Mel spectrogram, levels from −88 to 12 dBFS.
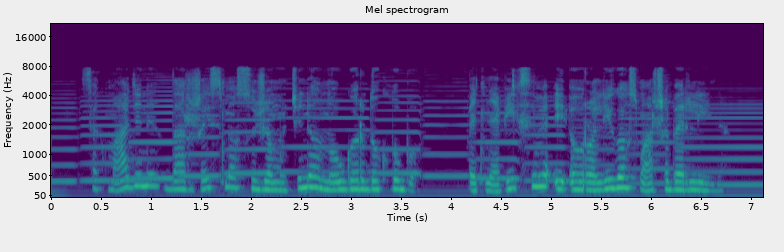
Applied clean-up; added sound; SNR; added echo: none; Bowed string instrument; 15 dB; none.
